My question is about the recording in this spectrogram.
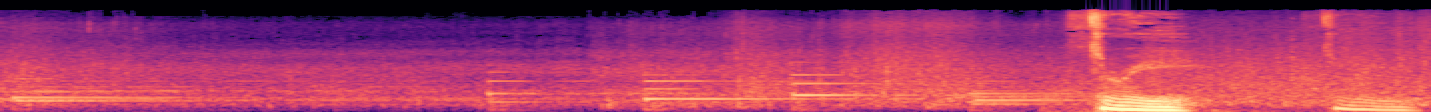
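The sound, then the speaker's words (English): A steady wash of ocean surf rolls softly in the background beneath gentle sustained musical tones, with a voice briefly speaking near the end. “four, allowing the sound of the waves to calm your mind.”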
